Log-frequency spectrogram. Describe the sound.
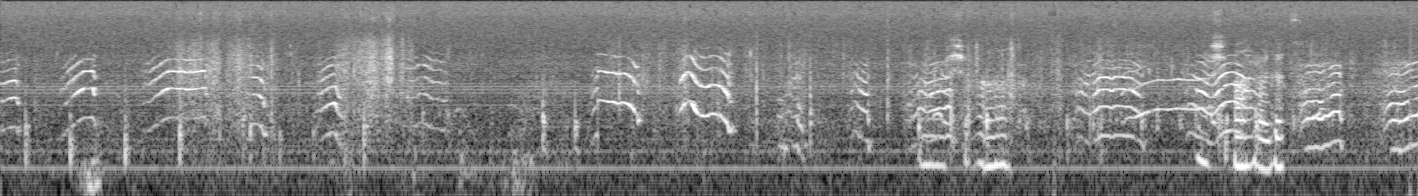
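Kittens meow again and again, with many high, thin cries that rise and fall and overlap in quick succession over a steady low hum.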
